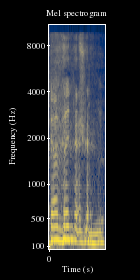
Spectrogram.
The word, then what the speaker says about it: Venture: Vous êtes la directrice du Venture Lab, donc on la prononce à la liégeoise, donc Venture.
